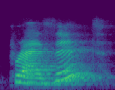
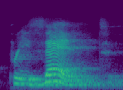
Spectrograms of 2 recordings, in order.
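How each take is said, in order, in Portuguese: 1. A tônica está na primeira sílaba. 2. A tônica está na segunda sílaba. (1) "a primeira coluna ali é o substantivo" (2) "a segunda é o verbo"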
